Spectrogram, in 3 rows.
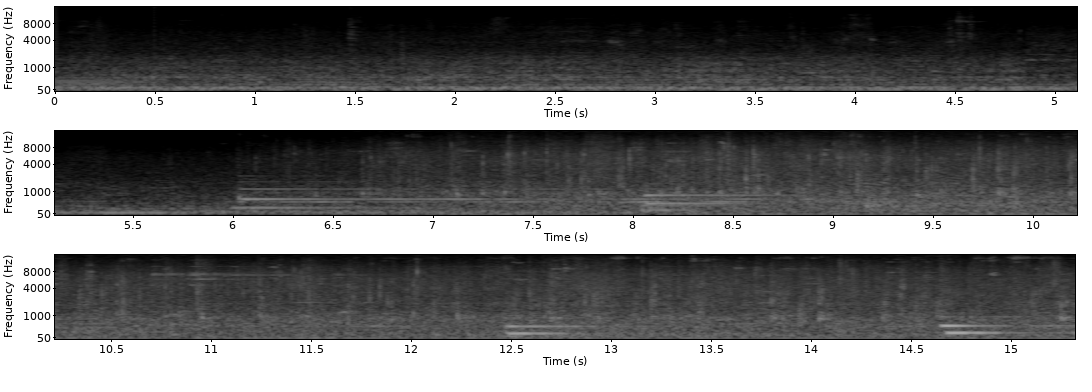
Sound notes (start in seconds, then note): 8.1 horse hooves clomping; 8.1 peaceful music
